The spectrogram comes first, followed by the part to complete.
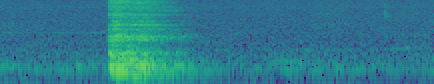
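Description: A man clearing his throat once, a short rasp about half a second in, otherwise quiet room.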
